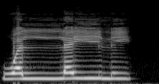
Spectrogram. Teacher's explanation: ال شمسیہ ہے، لہذا ہم تشدید کو ظاہر کریں گے اور لام کو 2 حرف کے مقدار میں ادا کریں گے۔ واللیل، اور یہ کلمہ کے آخری میں لام کے نیچے زیر ہے، تو اس کا دھیان رہے۔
